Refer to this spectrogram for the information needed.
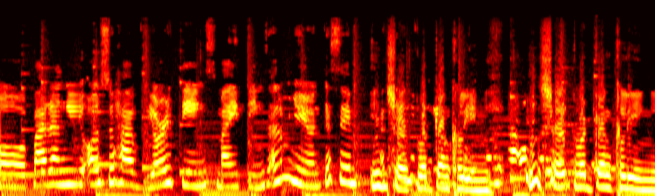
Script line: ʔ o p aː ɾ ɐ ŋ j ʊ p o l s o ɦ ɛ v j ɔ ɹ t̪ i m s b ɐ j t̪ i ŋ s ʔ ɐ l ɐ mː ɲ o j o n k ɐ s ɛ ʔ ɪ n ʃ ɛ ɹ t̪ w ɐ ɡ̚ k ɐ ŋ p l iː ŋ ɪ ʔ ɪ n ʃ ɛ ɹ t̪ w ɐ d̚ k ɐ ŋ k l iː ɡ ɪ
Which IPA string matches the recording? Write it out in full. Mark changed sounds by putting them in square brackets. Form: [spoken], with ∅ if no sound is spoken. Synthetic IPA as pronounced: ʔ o p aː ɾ ɐ ŋ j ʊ [ʔ] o l s o ɦ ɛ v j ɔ ɹ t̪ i [ŋ] s [m] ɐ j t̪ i ŋ s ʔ ɐ l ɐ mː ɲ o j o n k ɐ s ɛ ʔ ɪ n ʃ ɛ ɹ t̪ w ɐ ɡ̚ k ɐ ŋ [k] l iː ŋ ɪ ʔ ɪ n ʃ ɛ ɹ t̪ w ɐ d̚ k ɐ ŋ k l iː [ŋ] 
